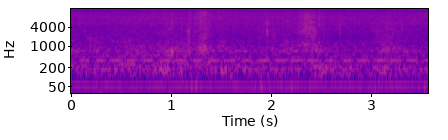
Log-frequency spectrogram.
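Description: Paper pages rustle softly as a book is handled and turned.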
